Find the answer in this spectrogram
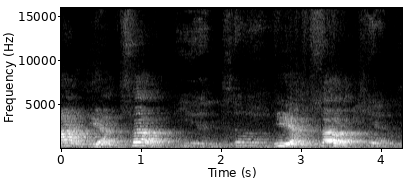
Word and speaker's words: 颜色: คะ ฝี อ่ะ ฝี ภาษา จีน อ่าน ว่า เหยี่ยน เซอร เหยี่ยน เซอ เหยี่ยน เซ่อ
